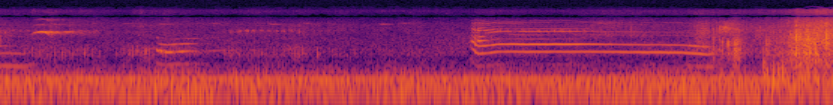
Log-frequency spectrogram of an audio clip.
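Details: Stray cats on a bench, a brown tabby-and-white cat being petted as its companions climb up to be stroked: brief faint mews, then one long, clear, slightly falling meow of about a second, over a steady low hum.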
